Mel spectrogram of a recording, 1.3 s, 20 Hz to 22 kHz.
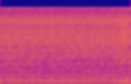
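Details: Nissan X-Trail T31 2.5 XC with Xtronic CVT after spark plug replacement: steady even idle, smooth low hum, no misses or shake; earlier idle vibration and coughing gone, blamed on worn-out iridium spark plugs.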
